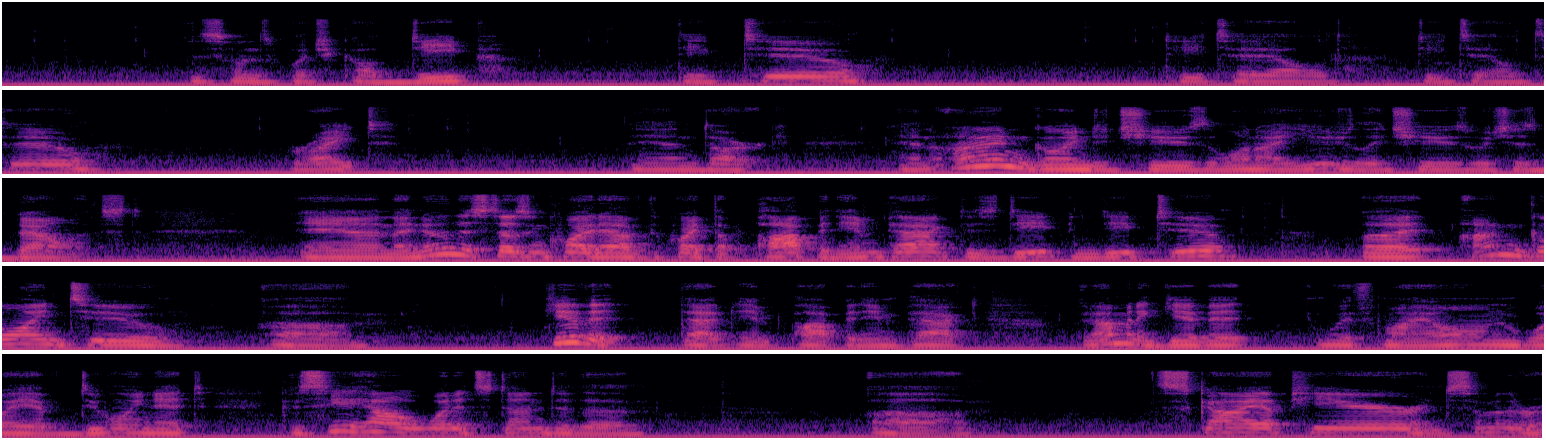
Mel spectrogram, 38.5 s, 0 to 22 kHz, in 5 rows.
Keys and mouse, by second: 0.1 click, 18.1 click.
